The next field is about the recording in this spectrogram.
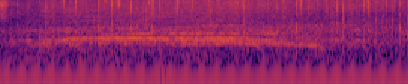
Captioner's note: cheering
